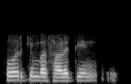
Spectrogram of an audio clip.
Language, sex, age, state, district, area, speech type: Bengali, male, 18-30, West Bengal, Paschim Medinipur, rural, conversation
